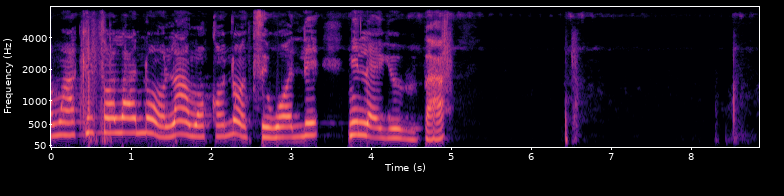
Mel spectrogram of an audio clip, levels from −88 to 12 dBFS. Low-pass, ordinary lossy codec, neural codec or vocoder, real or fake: 7.2 kHz; none; none; real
